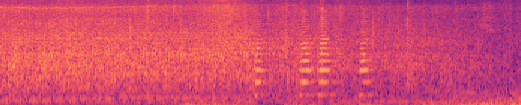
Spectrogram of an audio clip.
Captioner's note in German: Hupe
